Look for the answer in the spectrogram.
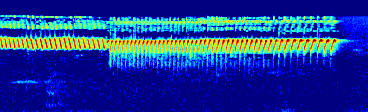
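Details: Timbrado canary tutor bird gradually returning to full song after its moult: a rapid high rolling trill that drops into a lower, slightly slower rolling tour, then stops abruptly, leaving quiet.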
